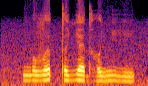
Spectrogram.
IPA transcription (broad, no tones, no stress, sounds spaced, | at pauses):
ŋ o v ə tː ə ʎ ɛ dʱ ɤ ɲ i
